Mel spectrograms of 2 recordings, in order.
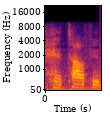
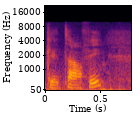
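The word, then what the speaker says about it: Getafe: Yes, it's called Hetaf, not Gafe.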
